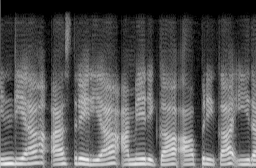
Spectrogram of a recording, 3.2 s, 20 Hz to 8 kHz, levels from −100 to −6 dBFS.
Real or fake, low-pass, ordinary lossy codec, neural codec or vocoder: fake; 7.2 kHz; none; codec, 16 kHz, about 1 kbps, DyCAST, with the encoder's durations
